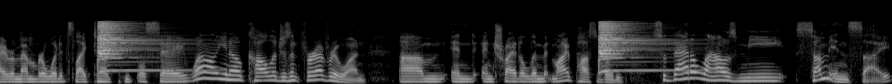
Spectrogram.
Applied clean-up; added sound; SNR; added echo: none; Gong; -4 dB; none.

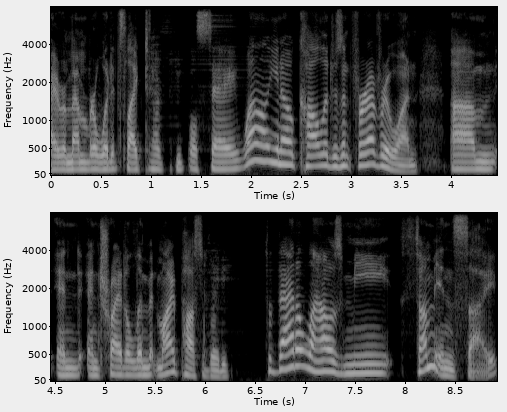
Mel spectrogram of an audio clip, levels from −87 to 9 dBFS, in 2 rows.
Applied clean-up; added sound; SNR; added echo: neural mask model DeepFilterNet 3.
